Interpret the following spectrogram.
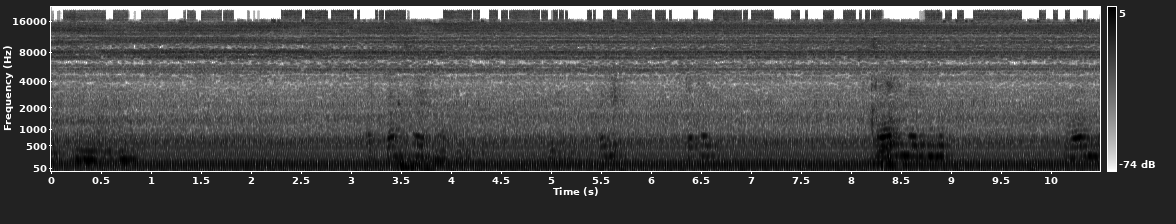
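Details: Steady loud motor hum of a running nebulizer giving steam treatment to a 5-year-old child with cough and cold, faint adult voices underneath.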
